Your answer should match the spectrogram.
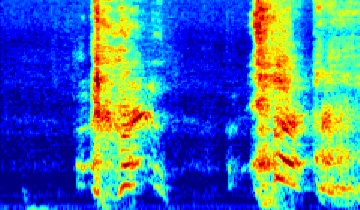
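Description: A man coughing twice into his fist, the second cough louder.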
